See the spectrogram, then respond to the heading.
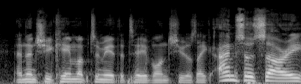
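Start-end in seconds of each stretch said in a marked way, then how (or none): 2.2-3.0 strange, kind of weirdly high voice. Retelling what a woman said on coming up to the table; imitating a weirdly high voice. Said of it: "her voice was like kind of weirdly high".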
